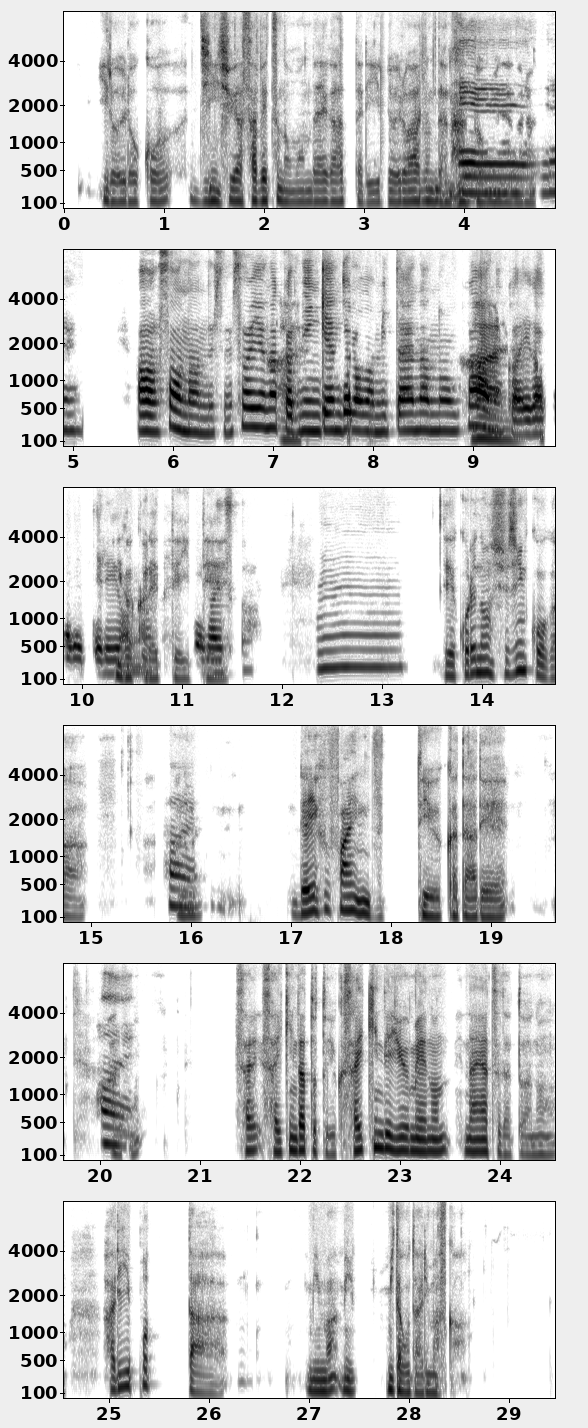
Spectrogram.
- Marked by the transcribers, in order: none
- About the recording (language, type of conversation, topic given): Japanese, unstructured, 最近見た映画の中で、いちばん印象に残っている作品は何ですか？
